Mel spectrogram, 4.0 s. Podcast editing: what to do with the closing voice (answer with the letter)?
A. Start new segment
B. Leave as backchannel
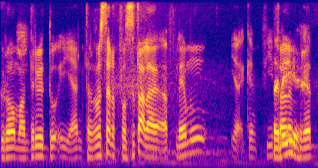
A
